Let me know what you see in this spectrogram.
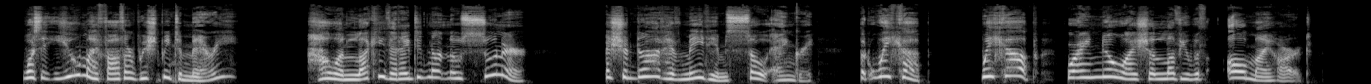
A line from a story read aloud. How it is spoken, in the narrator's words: cried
